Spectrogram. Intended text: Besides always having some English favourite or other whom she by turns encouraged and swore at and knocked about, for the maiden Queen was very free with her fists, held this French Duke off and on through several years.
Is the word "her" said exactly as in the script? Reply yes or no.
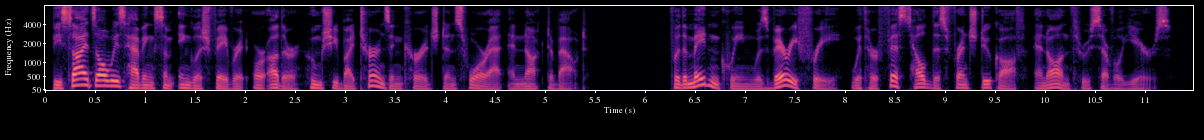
yes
